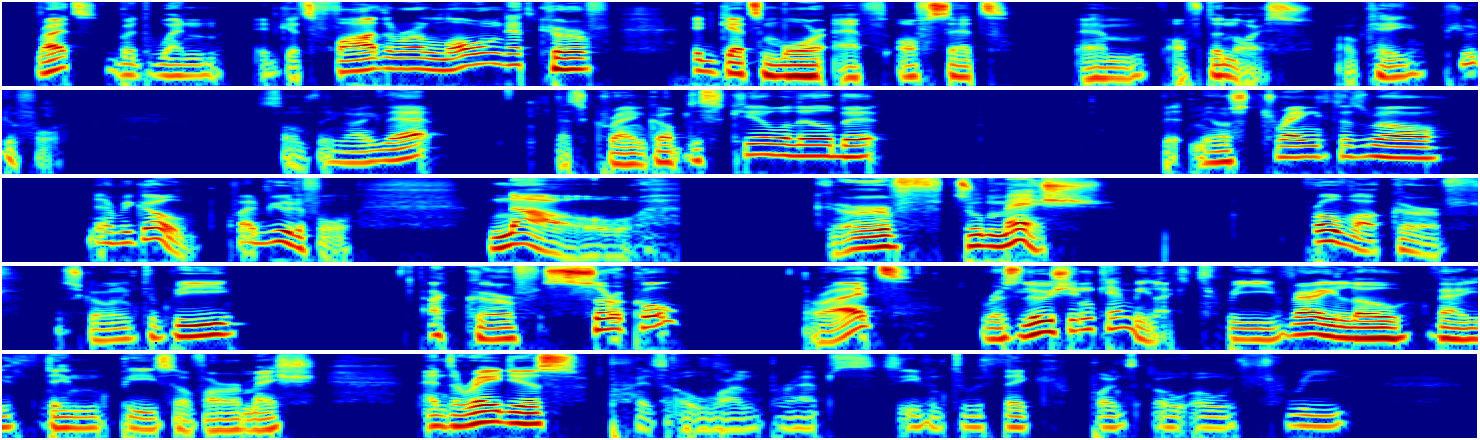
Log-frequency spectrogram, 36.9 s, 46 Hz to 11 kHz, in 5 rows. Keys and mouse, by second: 5.2 middle click, 5.9 middle click, 6.9-9.8 shift+drag, 10.0 shift+middle click, 10.9-12.6 drag, 12.8 middle click, 13.5-15.2 shift+drag, 15.9 shift+middle click, 16.8 middle click, 17.2 middle drag, 17.9 ctrl+x, 18.3 shift+a, 20.6 shift+middle click, 21.5-26.1 drag, 26.8-28.0 drag, 28.0 typing, 31.6-32.8 drag, 34.1-35.5 drag.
